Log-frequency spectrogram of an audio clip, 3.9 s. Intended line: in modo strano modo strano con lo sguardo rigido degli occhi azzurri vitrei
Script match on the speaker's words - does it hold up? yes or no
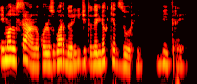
no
